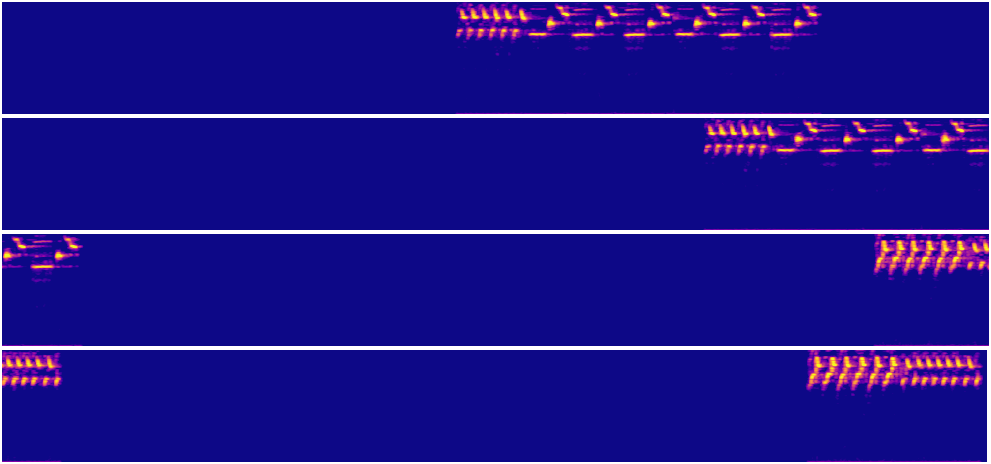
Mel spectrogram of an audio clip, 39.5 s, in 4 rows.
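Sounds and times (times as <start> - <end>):
European goldfinch song: 4.6 - 8.2, 16.9 - 20.6, 28.5 - 30.2, 37.7 - 39.4.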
